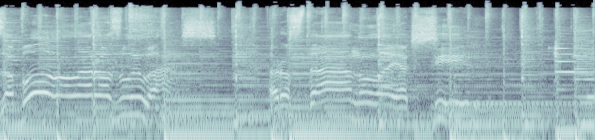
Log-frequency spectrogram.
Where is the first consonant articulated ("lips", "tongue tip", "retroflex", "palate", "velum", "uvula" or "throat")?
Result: tongue tip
